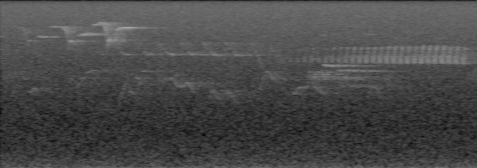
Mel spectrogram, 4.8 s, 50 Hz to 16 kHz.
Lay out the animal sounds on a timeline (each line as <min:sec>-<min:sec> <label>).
0:00.0-0:03.4 Rose-breasted Grosbeak (Pheucticus ludovicianus)
0:00.0-0:01.6 Blackburnian Warbler (Setophaga fusca)
0:01.0-0:02.9 Yellow-rumped Warbler (Setophaga coronata)
0:02.7-0:04.8 Pine Warbler (Setophaga pinus)
0:02.8-0:04.0 Wood Thrush (Hylocichla mustelina)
